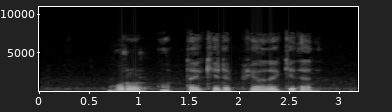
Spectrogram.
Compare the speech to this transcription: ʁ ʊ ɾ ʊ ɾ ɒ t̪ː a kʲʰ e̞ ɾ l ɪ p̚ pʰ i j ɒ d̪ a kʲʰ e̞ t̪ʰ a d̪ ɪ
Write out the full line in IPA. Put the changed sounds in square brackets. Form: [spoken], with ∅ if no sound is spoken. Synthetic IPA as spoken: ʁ ʊ ɾ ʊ ɾ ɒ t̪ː a kʲʰ e̞ [∅] l ɪ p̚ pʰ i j ɒ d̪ a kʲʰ e̞ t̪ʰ a d̪ ɪ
